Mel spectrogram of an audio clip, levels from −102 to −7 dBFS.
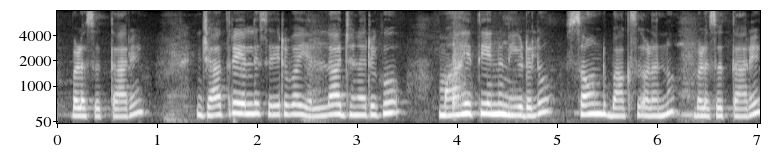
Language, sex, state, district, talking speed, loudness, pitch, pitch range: Kannada, female, Karnataka, Dharwad, 95 wpm, -14 LUFS, 240 Hz, 210-265 Hz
